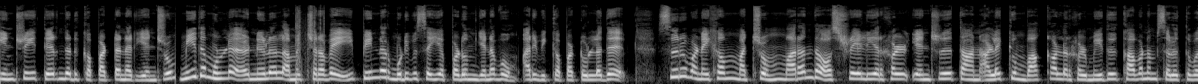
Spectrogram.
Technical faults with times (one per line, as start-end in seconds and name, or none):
2.95-3.24 loose connector crackle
